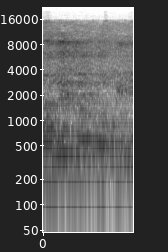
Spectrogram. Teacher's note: इसका उच्चारण ओ और आ के मध्य होता है। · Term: आगत स्वर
